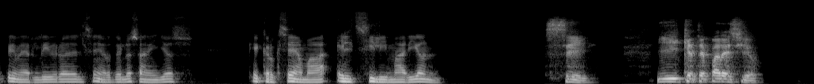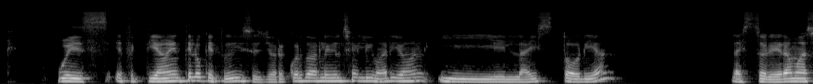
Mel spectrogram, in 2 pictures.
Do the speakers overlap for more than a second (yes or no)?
no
